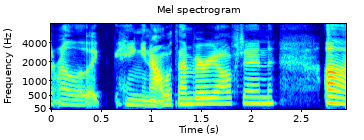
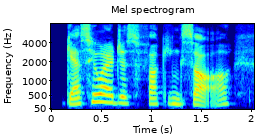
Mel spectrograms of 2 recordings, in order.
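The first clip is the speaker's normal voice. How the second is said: ordinary delivery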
